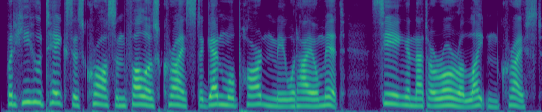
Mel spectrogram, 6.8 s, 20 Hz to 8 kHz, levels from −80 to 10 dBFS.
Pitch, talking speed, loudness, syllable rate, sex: 210 Hz, 195 wpm, -18 LUFS, 4.8 syllables/s, female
